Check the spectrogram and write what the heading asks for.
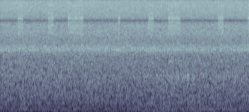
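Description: Quiet outdoor field ambience: a steady hiss with a constant high buzz, and soft high pulses a few times a second.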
